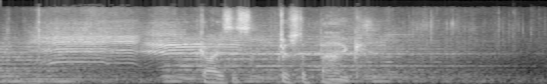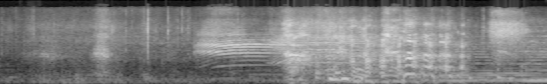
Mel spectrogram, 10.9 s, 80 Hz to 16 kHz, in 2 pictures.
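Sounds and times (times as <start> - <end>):
donkey braying: 0.2 - 4.0, 7.4 - 9.2
speech: 2.0 - 3.8
laughter: 8.3 - 10.8.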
